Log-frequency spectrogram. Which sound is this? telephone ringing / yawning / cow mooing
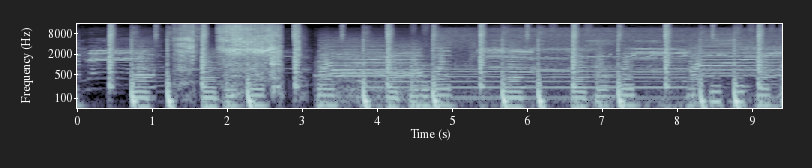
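cow mooing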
